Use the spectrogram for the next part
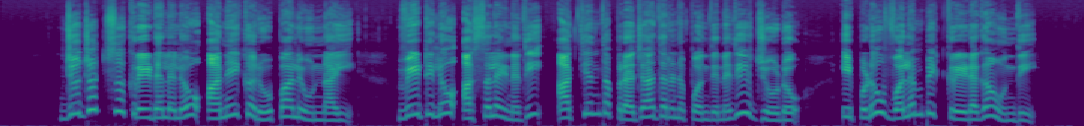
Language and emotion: Telugu, neutral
